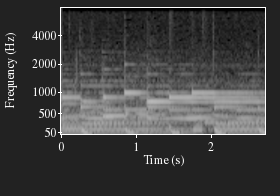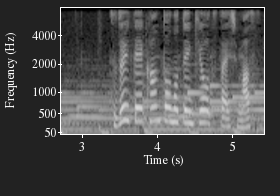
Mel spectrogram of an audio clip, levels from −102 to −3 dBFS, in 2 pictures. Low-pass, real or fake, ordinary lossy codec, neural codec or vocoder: 7.2 kHz; real; none; none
